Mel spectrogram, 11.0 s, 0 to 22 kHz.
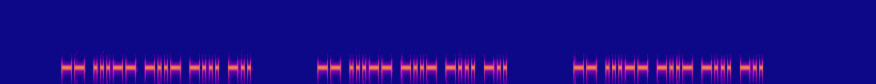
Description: Morse code, heard as a keyed tone, about 30 wpm, 700 Hz. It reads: M3XBD M3XBD M3XBD
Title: DXCC-100 Call Signs - 5 Characters - Repeated 3x - 30wpm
